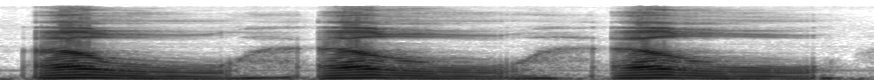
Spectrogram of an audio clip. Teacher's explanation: sifat rakhawah yang di mana suaranya mengalir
